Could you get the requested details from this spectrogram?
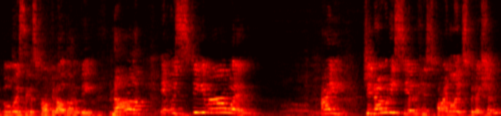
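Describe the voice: Big pitch swings mark this woman's high-pitched, fairly bright voice. She speaks at a moderate pace, with audible room echo.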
